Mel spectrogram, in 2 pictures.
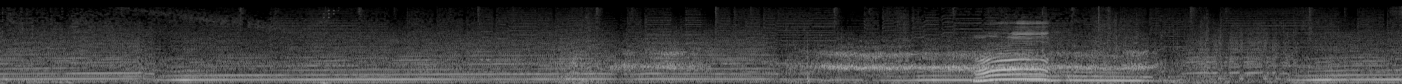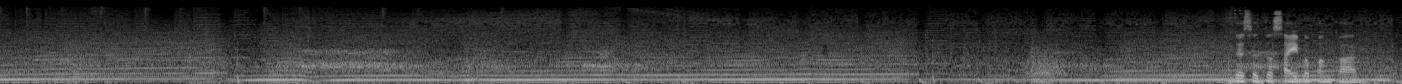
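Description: A car engine roars at high speed, shifting gears.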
